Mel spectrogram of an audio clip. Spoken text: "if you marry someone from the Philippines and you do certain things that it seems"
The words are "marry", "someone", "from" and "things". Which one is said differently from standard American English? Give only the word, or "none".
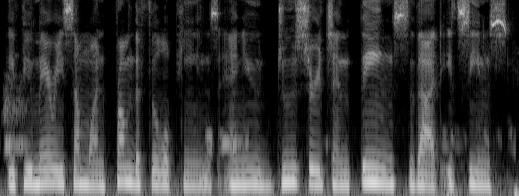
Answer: none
